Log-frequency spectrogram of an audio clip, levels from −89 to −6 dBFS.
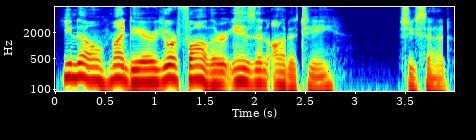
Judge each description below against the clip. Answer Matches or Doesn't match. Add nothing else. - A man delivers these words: Matches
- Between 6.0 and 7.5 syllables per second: Doesn't match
